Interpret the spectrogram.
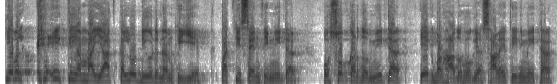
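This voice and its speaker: A man with a slightly high voice gives an exam coaching lecture. He quizzes his students aloud, answers his own questions, and drills each point by saying it again. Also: darkish tone. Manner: repeats key points for drilling. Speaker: teacher.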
